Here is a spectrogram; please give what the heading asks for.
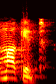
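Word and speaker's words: market: इसको मार्केट आर जो है वो साइलेंट है। तो इसको कहेंगे देयर वाज़ अ मार्केट।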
